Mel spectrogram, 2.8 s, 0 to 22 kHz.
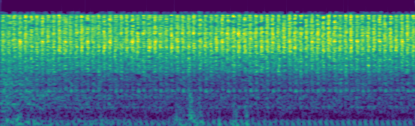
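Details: Renault Clio Estate 1.5 dCi, about 180,000 km, idling during hydrogen decarbonising: steady diesel idle with a hard, random clatter on top; suspected injector knock, no warning lights or stored fault codes, cause not confirmed.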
